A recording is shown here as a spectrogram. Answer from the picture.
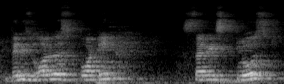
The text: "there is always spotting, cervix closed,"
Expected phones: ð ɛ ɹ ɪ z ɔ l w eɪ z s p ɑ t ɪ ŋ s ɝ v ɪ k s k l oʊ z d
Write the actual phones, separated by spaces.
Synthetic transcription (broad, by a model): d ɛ ɹ ɪ z ɔ l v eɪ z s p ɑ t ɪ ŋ s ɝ ɪ s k l oʊ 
